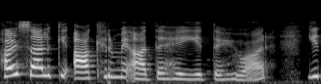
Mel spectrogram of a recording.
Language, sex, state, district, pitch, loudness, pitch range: Hindi, female, Bihar, West Champaran, 285 Hz, -16 LUFS, 240-375 Hz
